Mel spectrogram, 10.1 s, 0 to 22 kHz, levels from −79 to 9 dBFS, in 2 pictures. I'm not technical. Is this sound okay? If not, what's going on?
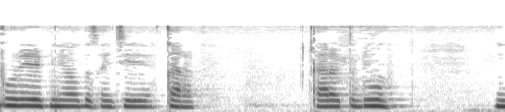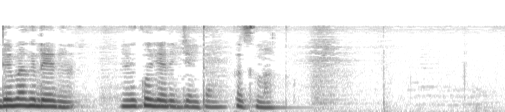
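No. From start to finish the speech sounds dull and smeary, with nothing above about 8.3 kHz; this is likely transcoding between lossy codecs, compressed twice, with artefacts stacking.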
